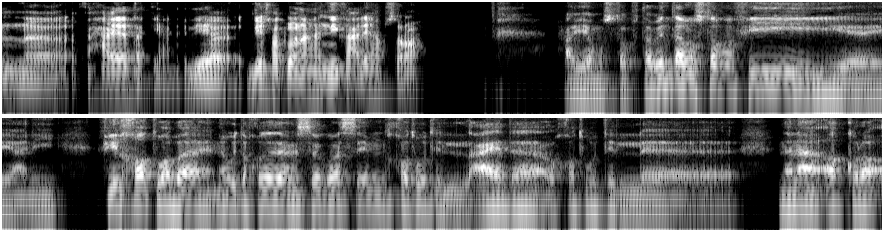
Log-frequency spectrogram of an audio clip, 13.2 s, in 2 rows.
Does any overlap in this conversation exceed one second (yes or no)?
no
